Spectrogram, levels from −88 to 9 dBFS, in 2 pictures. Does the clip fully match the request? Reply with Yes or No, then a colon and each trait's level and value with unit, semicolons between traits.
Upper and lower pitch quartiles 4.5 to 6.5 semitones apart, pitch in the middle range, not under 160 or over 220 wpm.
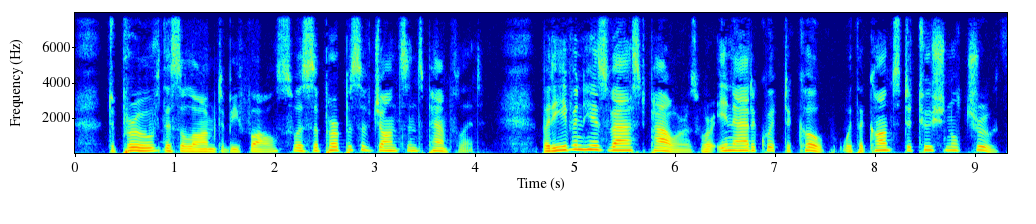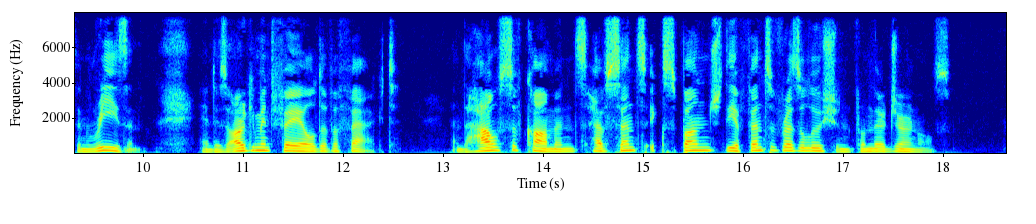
No: wide, 5.4 semitones; medium, 160 Hz; average, 150 wpm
